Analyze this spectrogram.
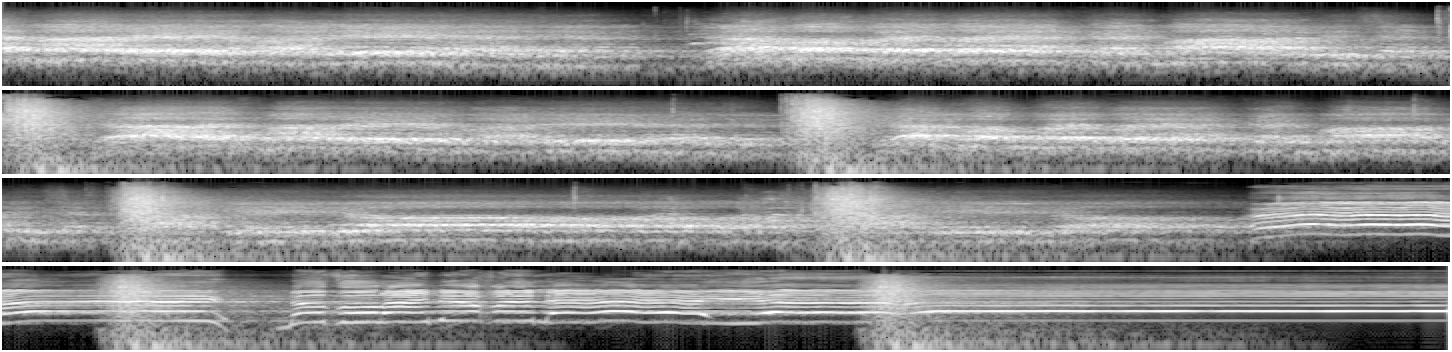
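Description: A man chants loudly and with emotion through a microphone.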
